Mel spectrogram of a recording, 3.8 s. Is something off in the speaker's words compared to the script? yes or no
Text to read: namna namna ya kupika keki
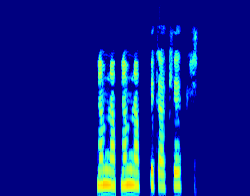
no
